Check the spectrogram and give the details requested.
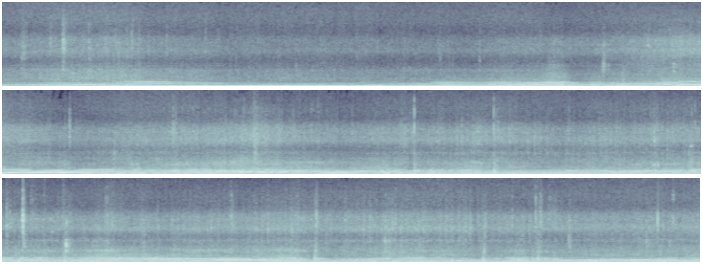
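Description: Car engine running steadily under way, its pitch rising and falling slowly as the revs change.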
